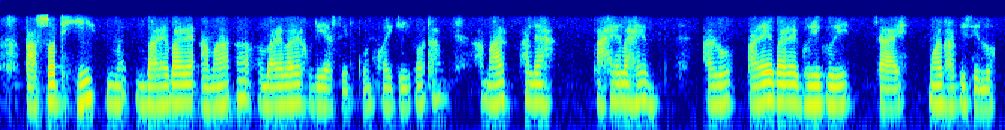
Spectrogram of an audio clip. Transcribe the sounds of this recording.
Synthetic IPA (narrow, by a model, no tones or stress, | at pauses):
pasɔthi | baɹɛbaɹɛʔamabaɹɛbaɹɛxudʱiasilkʊnhɔjkikɔtʰaamaɹpʰalɛ | lahɛlaɦɛ | aɹub̥aɹɛbaɹɛɡʱuɹiɡʱuɹi | z̥aj | mɔjbʱabisilʊ̃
